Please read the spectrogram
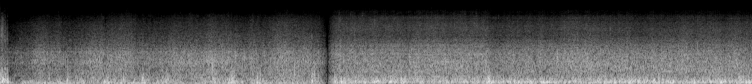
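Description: Wind buffeting the microphone inside a moving car, over the low rumble of the car's road noise. The sound drops out for an instant about three seconds in.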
